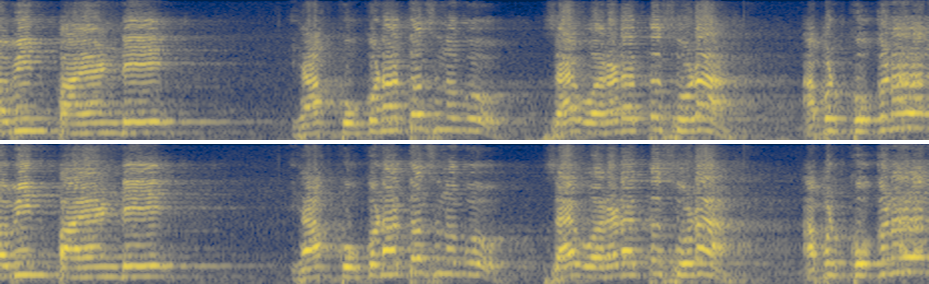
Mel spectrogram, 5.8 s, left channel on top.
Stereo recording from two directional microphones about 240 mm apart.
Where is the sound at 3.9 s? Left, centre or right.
Centre.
